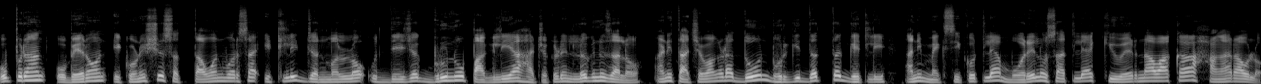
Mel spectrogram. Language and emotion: Goan Konkani, neutral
